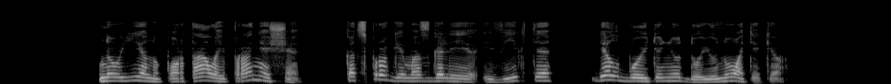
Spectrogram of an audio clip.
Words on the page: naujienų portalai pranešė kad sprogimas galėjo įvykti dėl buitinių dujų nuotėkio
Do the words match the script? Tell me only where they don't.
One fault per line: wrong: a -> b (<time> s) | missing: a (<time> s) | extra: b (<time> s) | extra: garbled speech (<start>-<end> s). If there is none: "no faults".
no faults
